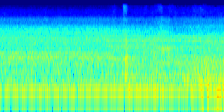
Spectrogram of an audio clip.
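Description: Steady whir of an electric fan running, with a low steady hum under it and a faint click about two and a half seconds in.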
